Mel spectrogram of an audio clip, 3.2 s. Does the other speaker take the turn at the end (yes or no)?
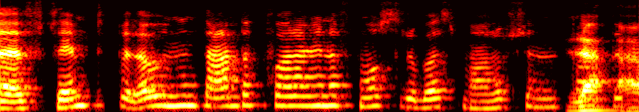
yes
